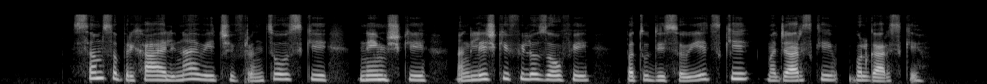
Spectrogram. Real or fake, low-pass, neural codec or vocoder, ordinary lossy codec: fake; none; vocoder, 22.05 kHz, 80 mel bands, WaveNeXt; none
